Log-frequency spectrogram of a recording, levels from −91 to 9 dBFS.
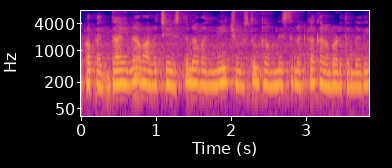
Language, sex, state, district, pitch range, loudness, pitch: Telugu, female, Andhra Pradesh, Guntur, 170-185 Hz, -16 LUFS, 180 Hz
